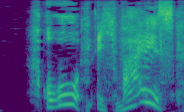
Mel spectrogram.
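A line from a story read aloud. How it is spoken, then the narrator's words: Called out. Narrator (German): rief Chris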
